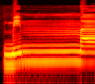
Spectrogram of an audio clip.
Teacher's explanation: میم مشدد ہے، یہاں پہ ہم نے غنہ کرنا ہے، پہلی میم کو دوسری میم مشدد کے ساتھ ملا کے پڑھنا ہے غنہ کے ساتھ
